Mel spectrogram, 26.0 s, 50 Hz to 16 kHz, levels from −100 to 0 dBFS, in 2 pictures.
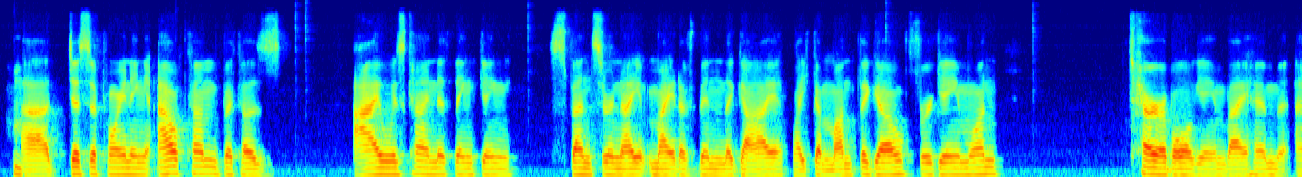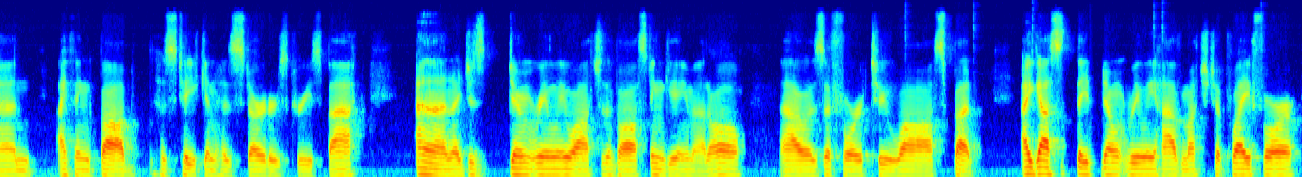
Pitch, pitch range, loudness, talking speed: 115 Hz, 110-125 Hz, -25 LUFS, 150 wpm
